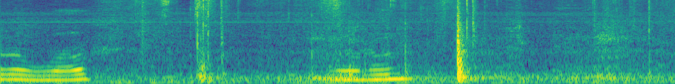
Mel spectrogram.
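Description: A paperback book knocks against a shelf as it is set down.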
